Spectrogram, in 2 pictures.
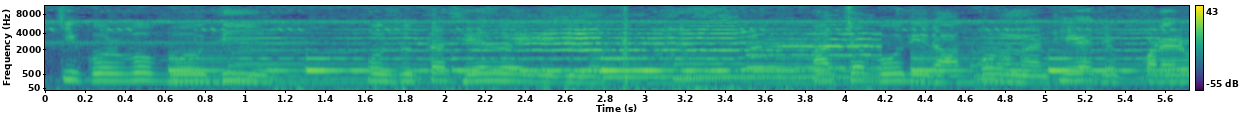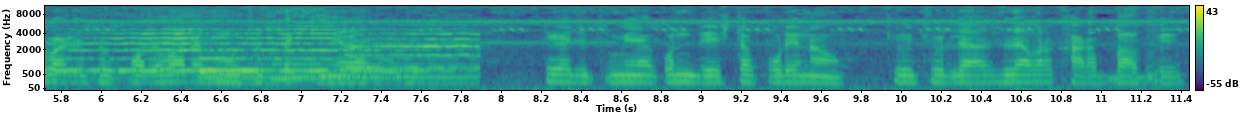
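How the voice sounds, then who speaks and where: A man's voice: very high-pitched, level tone, fairly quick, over loud music, low-quality recording. A man voicing a wheedling, sheepish young Bengali neighbour and secret lover in a comedy cartoon, always coaxing and apologising. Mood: sheepish, apologetic.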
